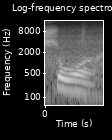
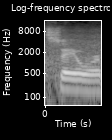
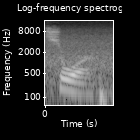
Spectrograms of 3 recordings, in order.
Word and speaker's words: Saor: and she said that it actually is pronounced soar the band so not sayor but sore but uh Isle of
